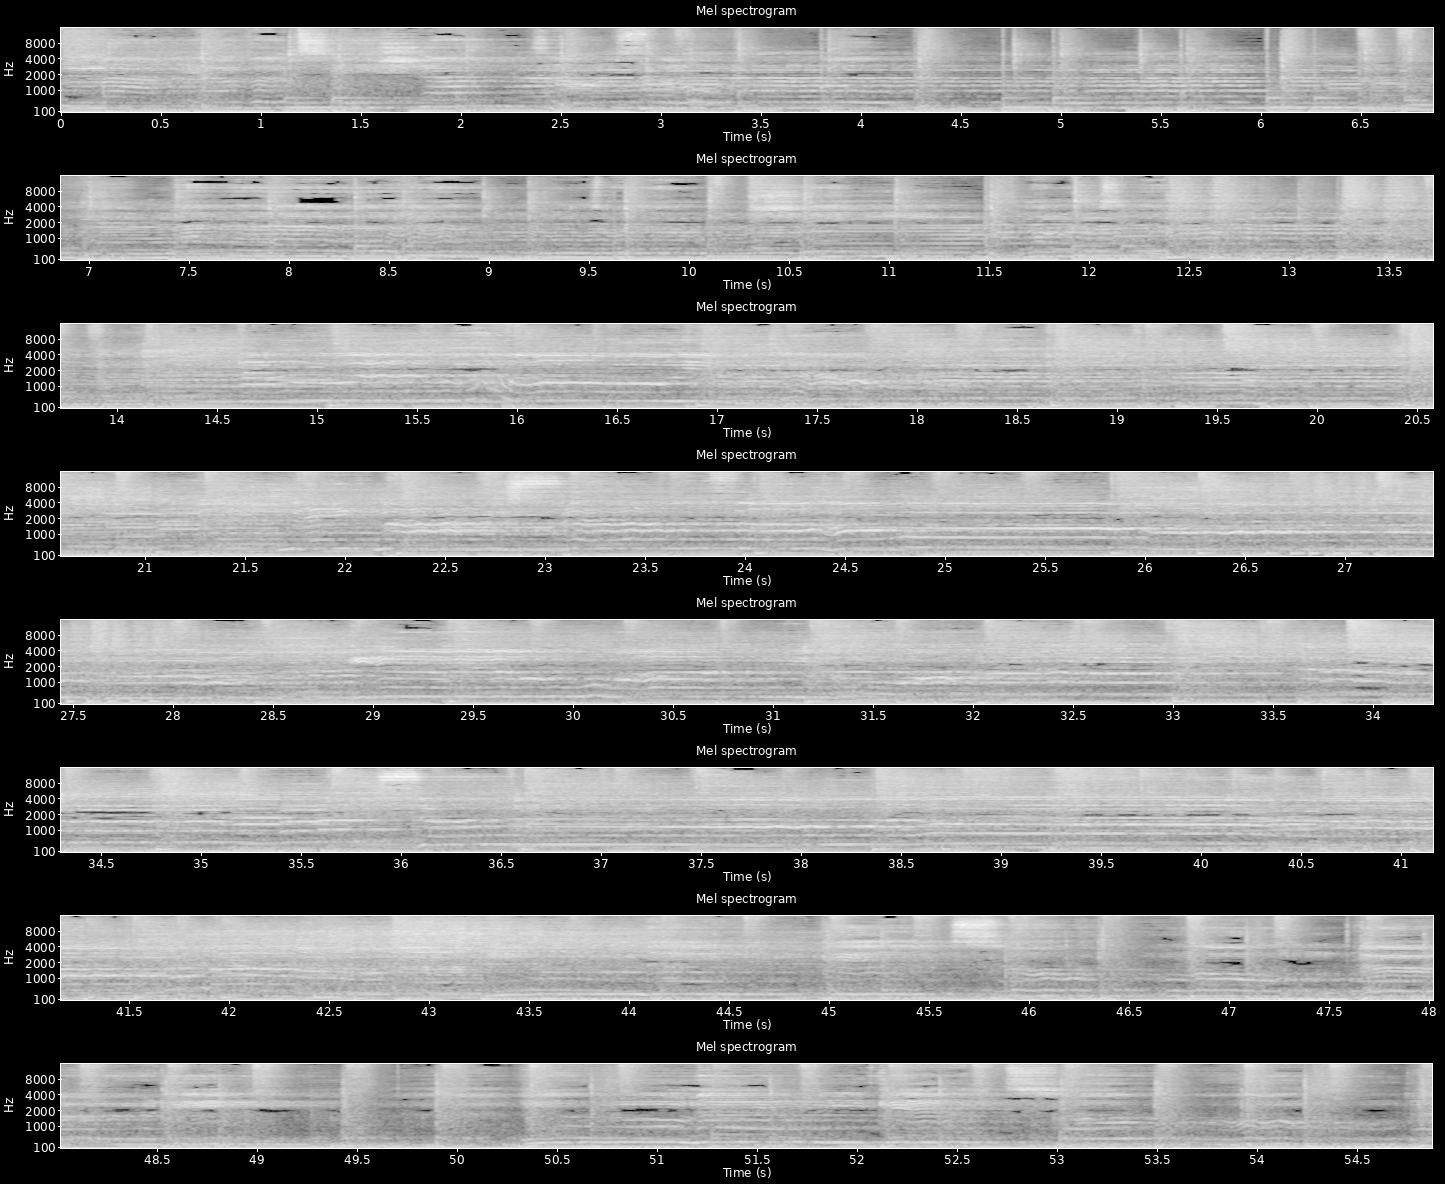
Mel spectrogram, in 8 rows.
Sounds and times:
Music: 0.0 - 54.8.

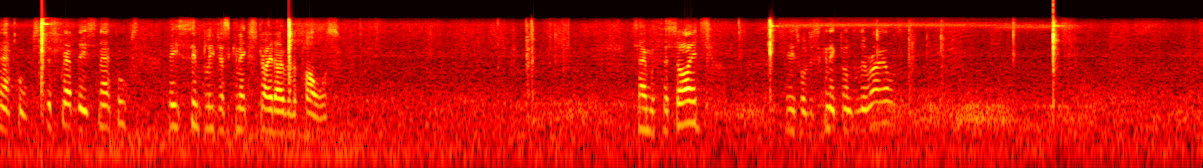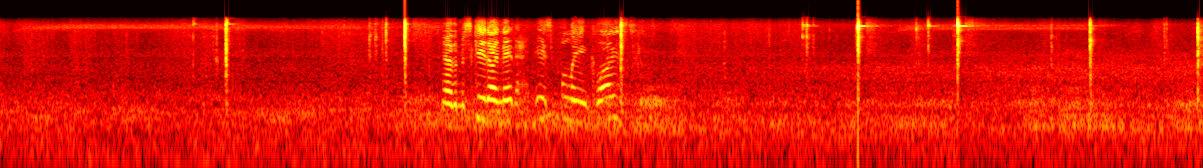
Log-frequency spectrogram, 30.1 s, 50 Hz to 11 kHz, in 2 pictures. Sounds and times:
Speech: 0.0 - 4.3, 7.9 - 9.0, 9.8 - 11.2, 20.6 - 23.1.

